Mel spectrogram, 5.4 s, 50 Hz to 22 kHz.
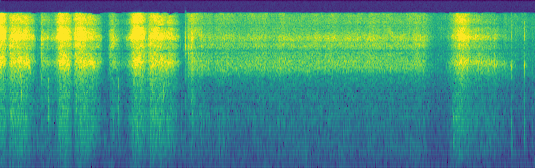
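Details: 110-year-old Stevens model steam engine on steam from an undersized test boiler: quick, light chuffs with hiss, around eighty a minute and slightly uneven; running freely and well.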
